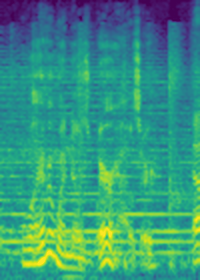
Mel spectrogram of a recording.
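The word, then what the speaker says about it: Weyerhaeuser: I am told that it is warehouser and they are a timber company. I thought you said wire. I did but I mispronounced it. I'm told it's warehouser. Well everyone knows warehouser.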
